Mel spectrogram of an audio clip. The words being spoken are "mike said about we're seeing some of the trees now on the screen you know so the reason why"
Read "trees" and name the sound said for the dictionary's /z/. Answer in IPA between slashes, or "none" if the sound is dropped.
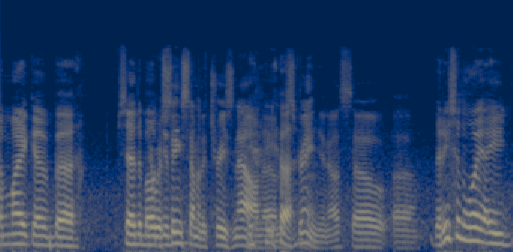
/z/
